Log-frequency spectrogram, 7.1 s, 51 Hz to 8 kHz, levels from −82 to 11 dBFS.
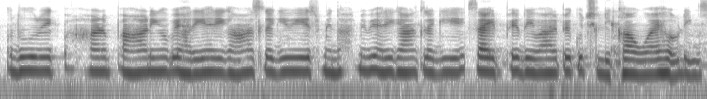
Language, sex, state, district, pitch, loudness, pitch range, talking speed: Hindi, female, Bihar, Jamui, 205 Hz, -23 LUFS, 200-210 Hz, 245 wpm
